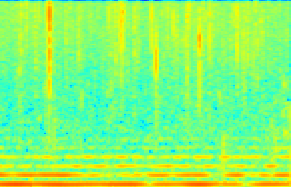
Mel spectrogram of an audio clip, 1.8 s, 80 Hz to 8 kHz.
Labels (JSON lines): {"label": "biophony, midshipman", "recorder": "SoundTrap 500"}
